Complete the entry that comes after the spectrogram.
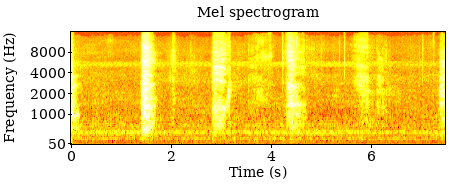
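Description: Angry honey bees buzz around an opened hive during a late-spring inspection, a faint, steady hum broken by a few short, sharp rustling bursts spaced a second or two apart, with no talking.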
